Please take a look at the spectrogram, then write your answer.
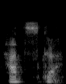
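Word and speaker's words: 二十日: Ju Go Nichi, Ju Roku Nichi, Ju Nana Nichi, Ju Hachi Nichi, Ju Kunichi, and then the 20th is Hatsuka, Hatsuka.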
